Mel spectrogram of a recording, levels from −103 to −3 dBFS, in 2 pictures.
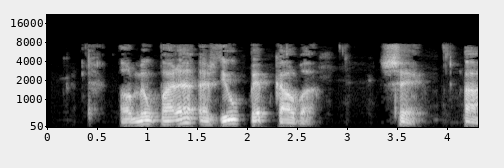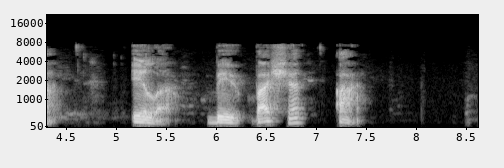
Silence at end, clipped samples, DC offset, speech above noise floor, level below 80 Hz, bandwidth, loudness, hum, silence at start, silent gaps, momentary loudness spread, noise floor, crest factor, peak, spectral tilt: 1.15 s; under 0.1%; under 0.1%; 60 dB; -62 dBFS; 7.8 kHz; -18 LUFS; none; 0.4 s; none; 15 LU; -78 dBFS; 20 dB; 0 dBFS; -4.5 dB/octave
